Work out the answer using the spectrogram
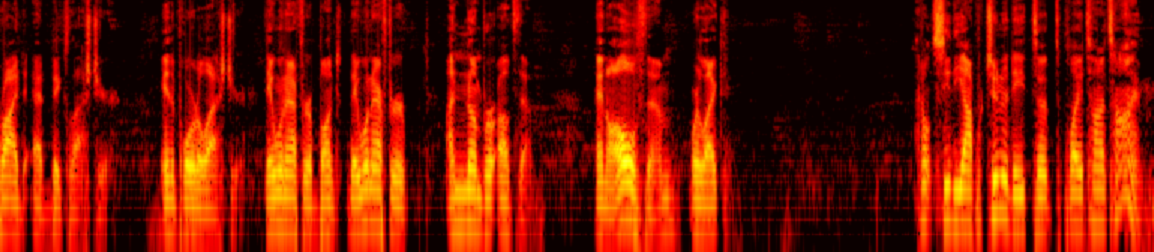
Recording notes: live at Monk's in Sun Prairie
